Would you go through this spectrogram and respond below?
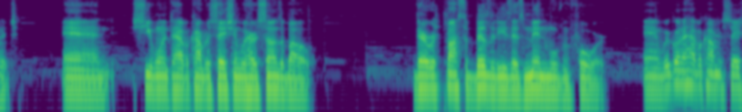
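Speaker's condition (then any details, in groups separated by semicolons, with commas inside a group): No condition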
